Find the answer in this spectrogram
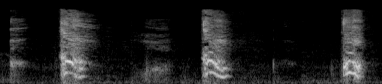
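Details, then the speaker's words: Child's barking cough suggesting acute laryngitis (croup): three harsh, hoarse, bark-like coughs with softer sounds between them, a warning sign to seek hospital care. "如果孩子出现了，小心可能会有，就孩子咳嗽期间出这种声音，可能会是急性喉炎。"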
